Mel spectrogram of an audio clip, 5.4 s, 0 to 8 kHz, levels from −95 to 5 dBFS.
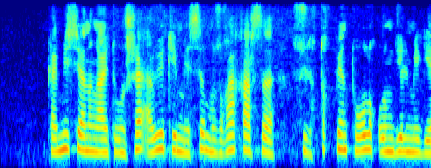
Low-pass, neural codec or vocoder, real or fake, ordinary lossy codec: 7.2 kHz; none; real; none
